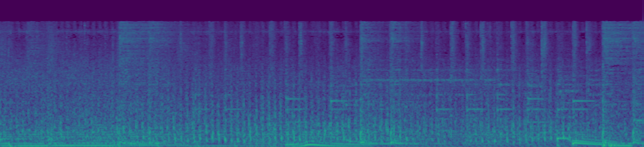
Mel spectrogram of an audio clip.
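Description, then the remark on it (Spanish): A helicopter thuds continuously with a steady, rapid rotor chop, loud, filling the whole recording with its rumbling, beating drone and no voices. “Bueno, amigos de Cuba, ahí está el helicóptero, ahí están las zapas, ahí está el sonido.”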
